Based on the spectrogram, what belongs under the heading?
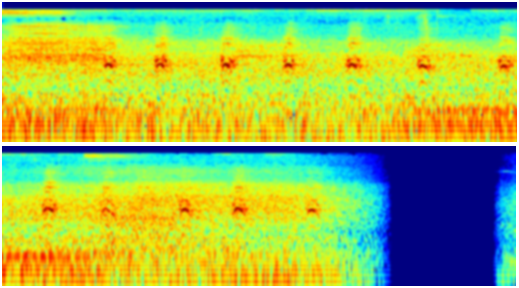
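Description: Low rumble of a freight train going away into the distance, with a bird calling about a dozen times in a steady series of short calls roughly half a second apart. Everything fades out to silence near the end.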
